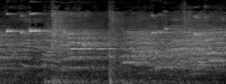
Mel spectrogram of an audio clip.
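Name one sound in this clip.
A volleyball is hit with a loud smack.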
